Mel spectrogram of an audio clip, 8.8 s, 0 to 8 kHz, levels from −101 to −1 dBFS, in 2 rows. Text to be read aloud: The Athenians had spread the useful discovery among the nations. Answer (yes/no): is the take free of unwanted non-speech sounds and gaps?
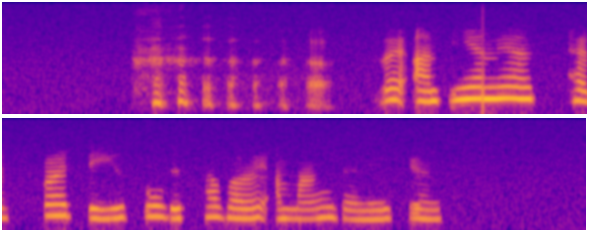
no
